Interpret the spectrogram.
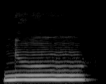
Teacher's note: Nu for dhamma circle lips, make it two counts long.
